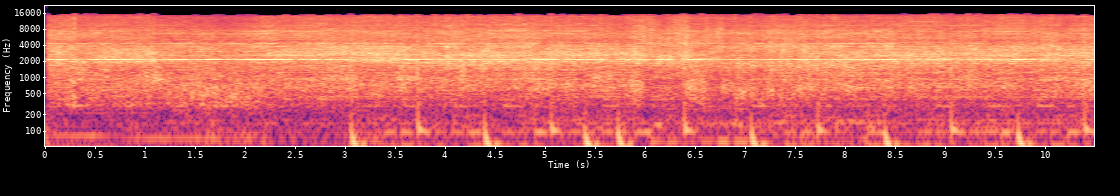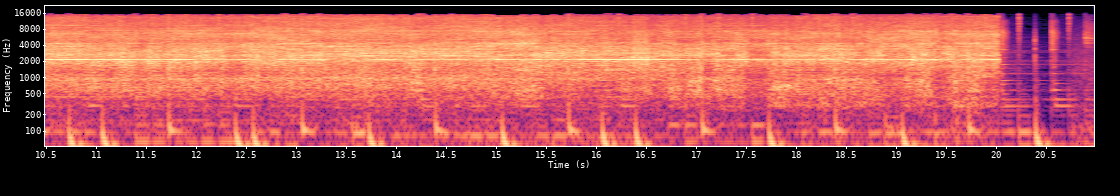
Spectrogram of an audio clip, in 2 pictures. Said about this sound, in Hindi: अगर आपके पास ब्लोअर है तो ब्लोअर से कर लीजिए।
